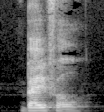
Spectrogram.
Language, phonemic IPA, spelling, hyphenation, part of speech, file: Dutch, /ˈbɛi̯.vɑl/, bijval, bij‧val, noun / verb, Nl-bijval.ogg
- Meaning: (noun) 1. approval, endorsement 2. accolade, applause; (verb) first-person singular dependent-clause present indicative of bijvallen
